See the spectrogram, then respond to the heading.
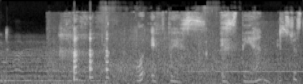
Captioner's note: laughter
